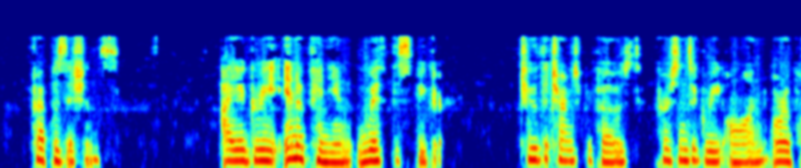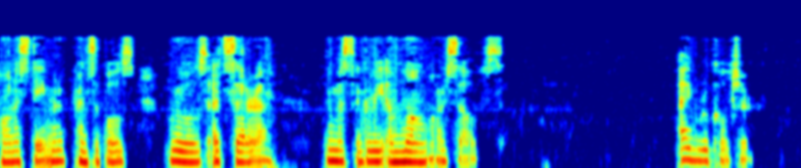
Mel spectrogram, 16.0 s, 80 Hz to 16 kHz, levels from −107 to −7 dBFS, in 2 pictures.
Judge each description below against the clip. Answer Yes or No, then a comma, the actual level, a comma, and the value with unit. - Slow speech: Yes, slow, 110 wpm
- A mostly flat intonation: Yes, narrow, 2.0 semitones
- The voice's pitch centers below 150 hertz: No, high, 190 Hz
